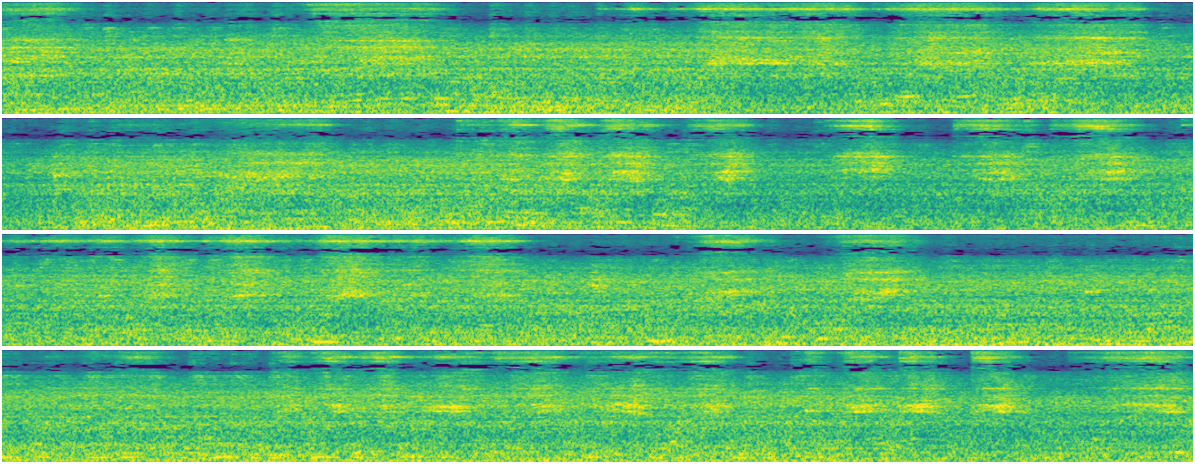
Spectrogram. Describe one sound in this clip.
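A hand-held gouge scrapes and cuts into spinning wood, throwing off shavings.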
